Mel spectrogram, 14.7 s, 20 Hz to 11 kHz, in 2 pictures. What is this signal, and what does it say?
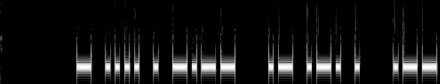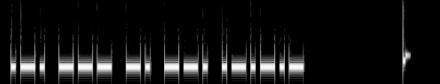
Morse code, heard as a keyed tone, about 15 wpm, 700 Hz. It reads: THEY ARE WRONG.
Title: Sentences from Top 900 Words 15wpm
